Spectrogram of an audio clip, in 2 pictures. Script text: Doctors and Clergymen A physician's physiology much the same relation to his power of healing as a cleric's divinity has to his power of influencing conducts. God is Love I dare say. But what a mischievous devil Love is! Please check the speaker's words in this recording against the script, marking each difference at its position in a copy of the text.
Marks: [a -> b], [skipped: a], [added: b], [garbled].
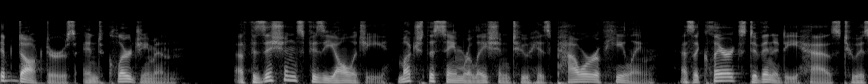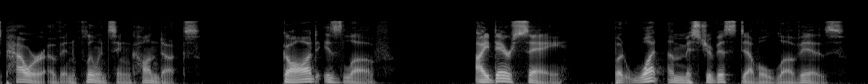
Doctors and Clergymen A physician's physiology much the same relation to his power of healing as a cleric's divinity has to his power of influencing conducts. God is Love I dare say. But what a mischievous devil Love is!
